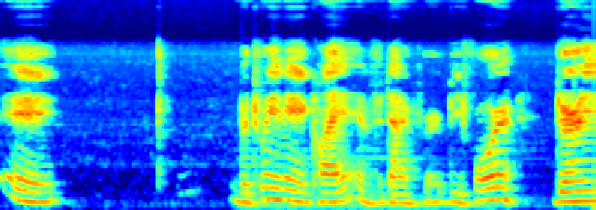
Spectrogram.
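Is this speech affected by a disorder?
Yes: cerebral palsy.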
